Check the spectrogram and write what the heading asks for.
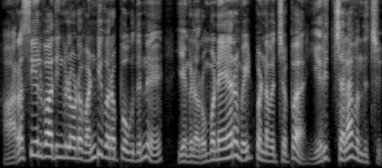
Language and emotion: Tamil, angry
